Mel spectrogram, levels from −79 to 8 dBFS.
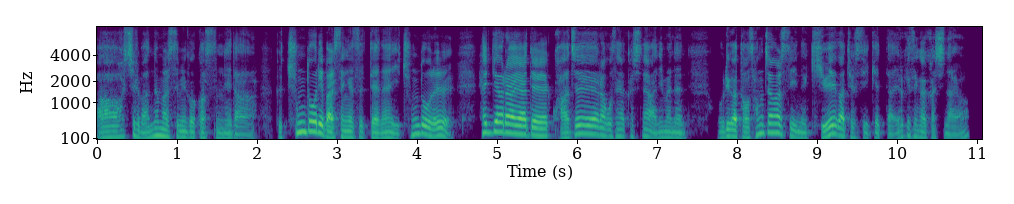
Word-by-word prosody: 아 110 +3 -1
확실히 120 +1 -2
맞는 110 +9 -3
말씀인 120 -3 -2
것 110 -1 -4
같습니다. 95 -6 -6 0.2
그 - - -9
충돌이 215 -1 +4
발생했을 110 -1 +1
때는 100 0 -1
이 90 - -6
충돌을 155 -4 0 0.3
해결해야 195 -4 +6
될 140 -3 +3
과제라고 150 - +1
생각하시나요? 125 -1 -5
아니면은 100 -1 -6 0.4
우리가 125 +4 +2
더 105 -4 -3
성장할 190 - +1
수 165 -6 -4
있는 100 -4 -5
기회가 170 -1 +1
될 100 - -9
수 - - -6
있겠다 - - -9
이렇게 120 +4 -9
생각하시나요? 95 -9 -4
120 Hz, 400 characters per minute, -22 LUFS, 100-160 Hz, 0.4 s, 해결해야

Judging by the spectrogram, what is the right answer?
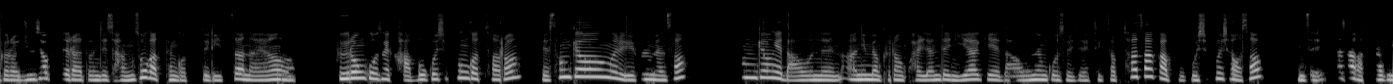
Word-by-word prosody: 그런 205 -3 -1
유적지라든지 215 -3 -1
장소 200 - 0
같은 235 -6 +1
것들이 195 +1 -5
있잖아요. 210 0 +1 0.4
그런 285 +2 +5
곳에 255 -4 +1
가 200 -2 -6
보고 225 +4 0
싶은 275 +5 -2
것처럼 260 +3 0 0.2
이제 205 - -3
성경을 345 - +4
읽으면서 225 - 0 0.6
성경에 315 -2 +2
나오는 200 0 +1
아니면 225 -2 +5
그런 205 0 -3
관련된 205 +1 0
이야기에 220 +1 0
나오는 195 +3 +1
곳을 205 -2 -4
이제 190 +1 -7
직접 205 -1 -7
찾아가 350 -6 +2
보고 195 -1 -7
싶으셔서 250 - -1 0.3
이제 195 -1 -2
찾아갔다고 215 -7 -1
220 Hz, 360 characters per minute, -25 LUFS, 200-270 Hz, 0.6 s, 그런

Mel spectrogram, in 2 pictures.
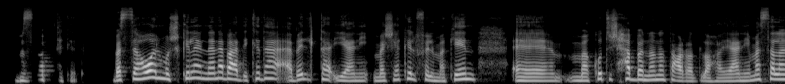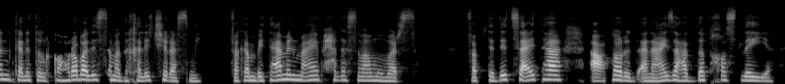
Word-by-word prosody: بالضبط 175 +6 -9
كده، - - -16 0.3
بس 200 +5 0
هو 275 +5 +8
المشكلة 285 0 0
إن 270 -3 0
أنا 265 +2 +4
بَعد 245 -7 +4
كده 270 +5 -1
قابِلت 230 +2 -2
يعني 170 -6 -2
مشاكل 215 +9 -3
في 215 - -4
المكان 230 +8 0 0.4
آآ، 170 -1 0
ما 175 +1 -2
كنتش 235 +5 -3
حابّة 225 -5 +2
إن 205 - 0
أنا 215 +1 +1
أتعرّض 160 -7 -2
لها، 150 0 -3
يعني 165 +2 -1
مثلًا 230 +1 +2
كانت 190 -3 -3
الكهربا 185 +4 +1
لسه 215 0 -1
ما 190 - +1
دخلِتش 180 +2 -4
رسمي، 150 -1 -3 0.3
فكان 180 +2 0
بيتعامل 200 +5 +2
معايا 200 +1 0
بحاجة 200 -1 -4
اسمها 185 -2 -3
مُمارسة، 165 -4 -4 0.5
فابتديت 180 +7 -2
ساعتها 220 +1 +4 0.3
أعترِض، 175 +1 +4
أنا 155 0 +2
عايزة 190 +6 +2
عدّاد 185 +2 -1
خاص 200 -1 -5
ليَّ 175 -4 -1
195 Hz, 170 wpm, -23 LUFS, 170-220 Hz, 0.5 s, هو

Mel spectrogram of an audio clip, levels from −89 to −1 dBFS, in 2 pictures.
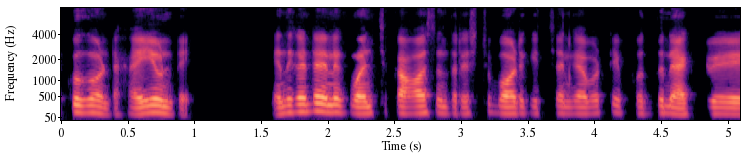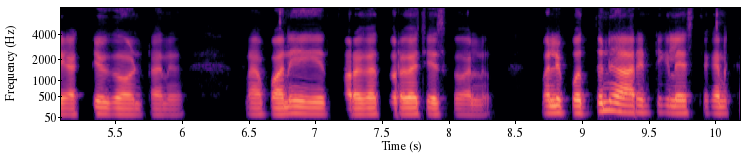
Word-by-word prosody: ఎక్కువగా 145 -2 +1
ఉంటాయి. 115 +2 -12
హై 120 +2 +4
ఉంటాయి. 120 - -7 0.7
ఎందుకంటే, 155 +4 +4
నాకు 140 -2 0
మంచి 125 +1 -3
కావాల్సినంత 135 +1 +1
రెస్ట్ 125 +4 -13
బాడీకిచ్చాను 130 0 -2
కాబట్టి 135 +3 -5
పొద్దున్నే 130 +1 -3
యాక్టివే 120 +2 -5 0.2
యాక్టివ్‌గా 115 0 -2
ఉంటాను. 105 -1 -9 0.6
నా - - -1
పని 125 +3 +3 0.3
త్వరగా, 115 +1 +2
త్వరగా 115 0 +3
చేసుకోవాలి. 110 -2 -5 0.4
మళ్ళీ 140 +1 +4
పొద్దున్నే 170 +7 +1
6కి 145 0 -2
లేస్తే, 135 0 -3
కనుక 130 0 -4
130 Hz, 145 wpm, -26 LUFS, 115-140 Hz, 0.7 s, హై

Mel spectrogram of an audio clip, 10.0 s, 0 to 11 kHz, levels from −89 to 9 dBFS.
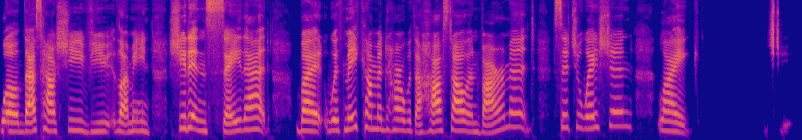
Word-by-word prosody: Well, 220 -2 +2
that's 220 +5 +5
how 225 -5 +3
she 240 +1 -2
view 210 0 -7
li - - -10
I 190 - +3
mean, 225 -3 -7 0.2
she 285 0 +2
didn't 255 -7 +6
say 210 +2 +4
that, 260 0 +1 0.3
but 225 -1 +3
with 240 +1 -4
me 265 +4 +3
coming 275 -4 -3
to 260 - -11
her 245 -1 -4
with 230 -3 -13
a 185 - 0
hostile 230 +1 +2
environment 225 - -2 0.2
situation, 315 +3 -3 0.3
like 220 -3 -2 0.9
she 360 - -5
235 Hz, 150 wpm, -22 LUFS, 215-280 Hz, 0.9 s, didn't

